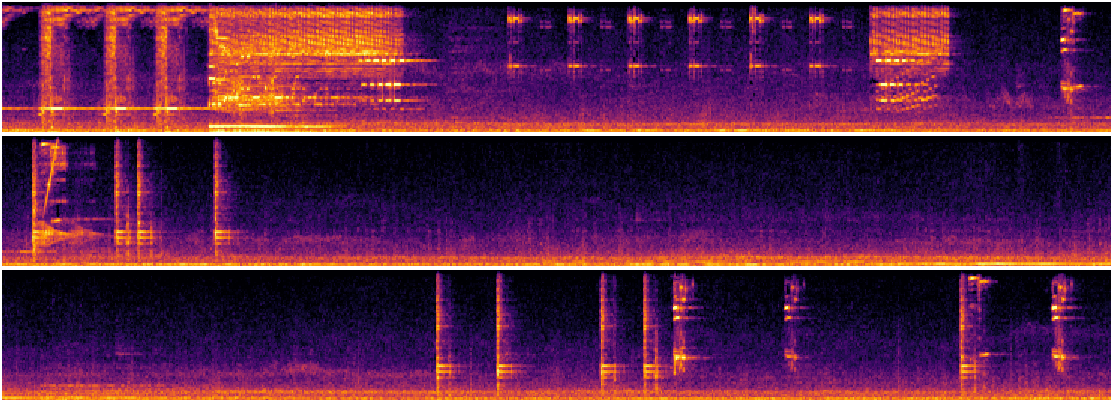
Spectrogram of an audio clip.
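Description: Short electronic blips and clicks sound as menu choices change.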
